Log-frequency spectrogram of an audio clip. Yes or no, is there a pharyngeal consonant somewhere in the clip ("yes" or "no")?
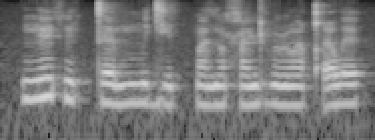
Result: yes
